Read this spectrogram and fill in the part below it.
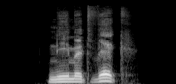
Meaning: second-person plural subjunctive II of wegnehmen
- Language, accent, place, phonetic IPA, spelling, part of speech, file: German, Germany, Berlin, [ˌnɛːmət ˈvɛk], nähmet weg, verb, De-nähmet weg.ogg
